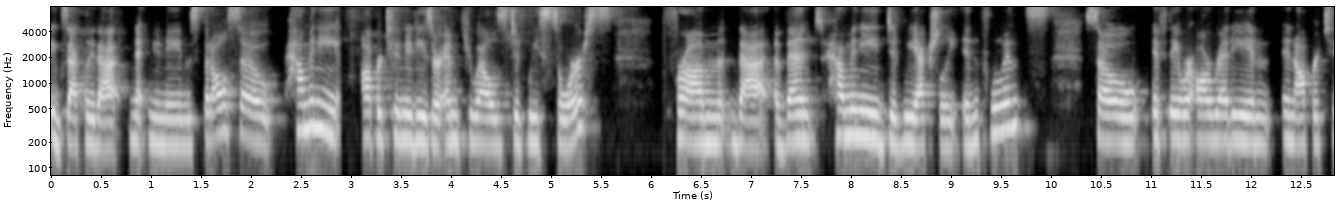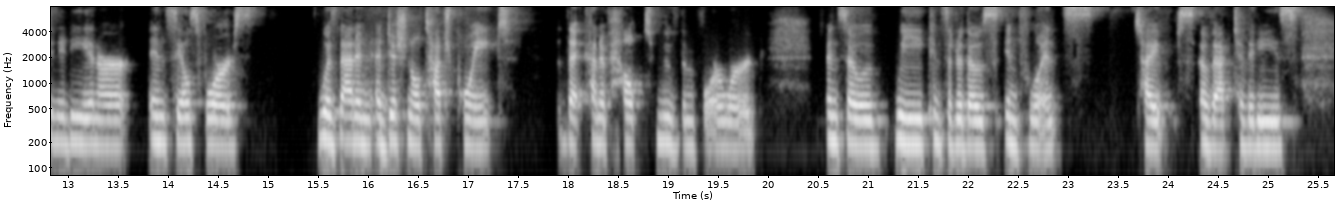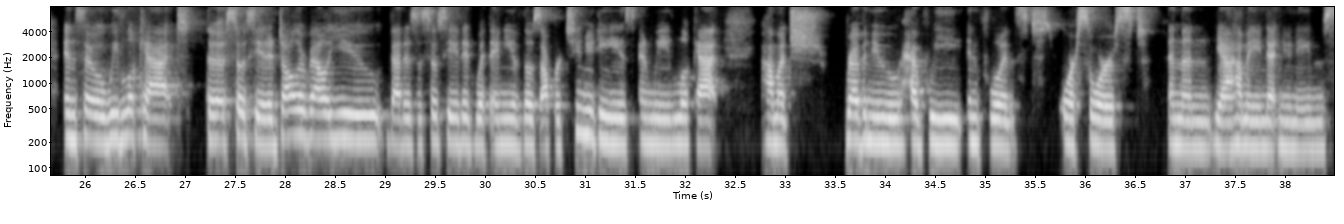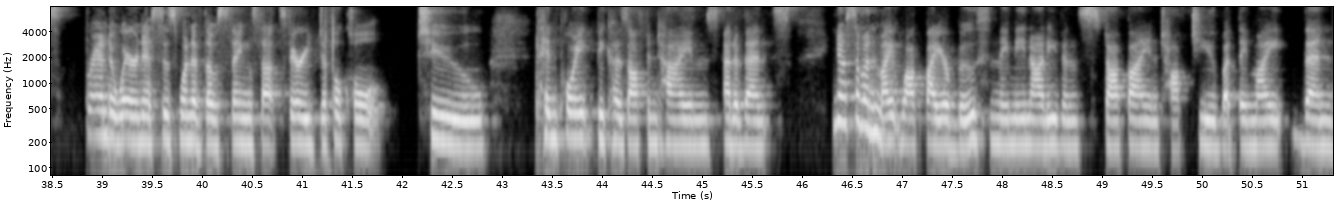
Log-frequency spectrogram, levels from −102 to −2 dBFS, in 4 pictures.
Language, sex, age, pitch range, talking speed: English, female, 30-49, 185-215 Hz, 155 wpm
